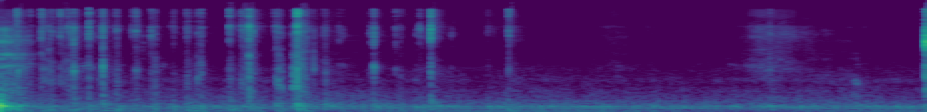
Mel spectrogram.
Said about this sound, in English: let me type something in the chat really quickly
